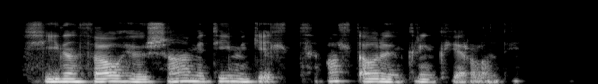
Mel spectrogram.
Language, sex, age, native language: Icelandic, male, 20-29, Icelandic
